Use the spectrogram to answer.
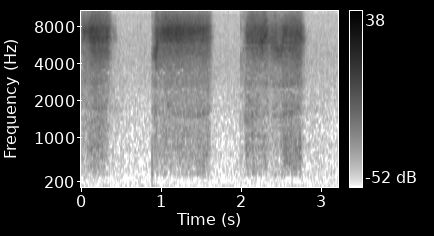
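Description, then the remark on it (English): Three short bursts of bright, airy hissing, like squirts from a spray can, each lasting about half a second with brief silent gaps between them. No one speaks. “like a spray can.”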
